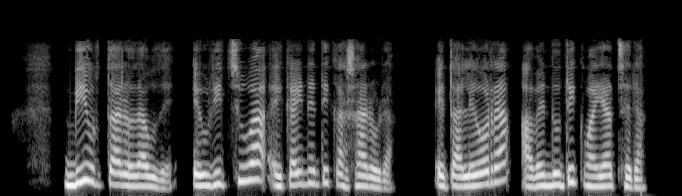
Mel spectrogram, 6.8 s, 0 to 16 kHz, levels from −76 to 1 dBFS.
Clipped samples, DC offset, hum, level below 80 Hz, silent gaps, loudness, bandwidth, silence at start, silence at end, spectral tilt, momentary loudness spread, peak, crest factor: under 0.1%; under 0.1%; none; -56 dBFS; 1.78-1.91 s, 3.97-4.33 s, 5.13-5.21 s; -12 LUFS; 7.6 kHz; 0.65 s; 0.35 s; -6 dB/octave; 8 LU; 0 dBFS; 12 dB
